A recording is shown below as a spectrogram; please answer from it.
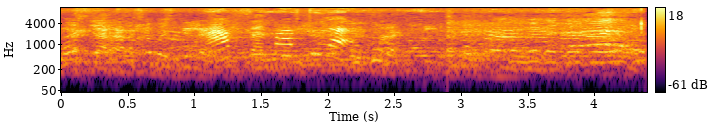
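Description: Background chatter of several people talking at once in a hall, with two brief high-pitched voice sounds about a second and two seconds in.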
